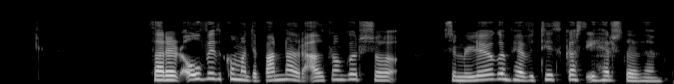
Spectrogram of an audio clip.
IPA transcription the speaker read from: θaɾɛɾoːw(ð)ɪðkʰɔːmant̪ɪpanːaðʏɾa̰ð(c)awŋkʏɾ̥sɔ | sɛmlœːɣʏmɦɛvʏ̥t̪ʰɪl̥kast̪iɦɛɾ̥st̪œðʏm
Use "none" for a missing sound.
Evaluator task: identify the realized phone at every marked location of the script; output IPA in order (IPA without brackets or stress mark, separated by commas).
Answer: v, k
